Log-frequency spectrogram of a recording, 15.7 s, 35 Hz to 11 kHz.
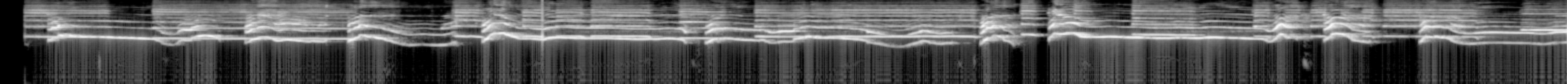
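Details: A 9-month-old female Border Collie howls along with a flute, her voice sliding up and down in long wavering notes.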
